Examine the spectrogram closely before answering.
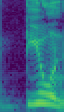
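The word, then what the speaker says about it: tune: ई इसको क्या पढ़ेंगे ट्यून देखिए यू उच्चारण हुआ है ना ट्यून ट्यून पढ़ेंगे टने मत पढ़िए टून मत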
